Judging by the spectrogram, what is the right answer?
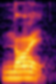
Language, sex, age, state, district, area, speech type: Bengali, male, 30-45, West Bengal, Paschim Bardhaman, urban, read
